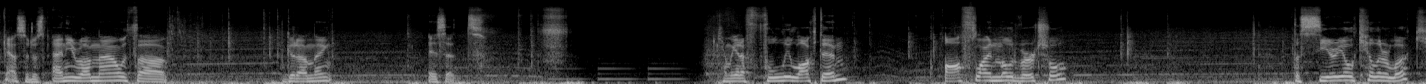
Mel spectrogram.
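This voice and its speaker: A man's voice: a little high, slow pace, pauses often, faint music behind. A man from Croatia casually chatting with viewers while racing in a game on a live stream. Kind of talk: live gameplay commentary and chat.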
